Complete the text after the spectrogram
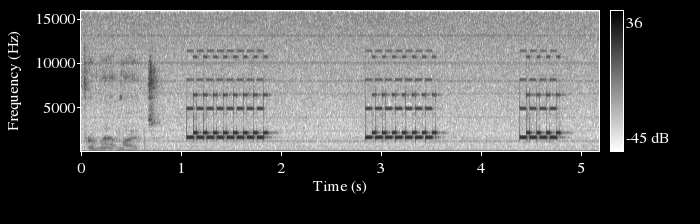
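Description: An electronic buzzer beeps in quick repeated pulses.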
